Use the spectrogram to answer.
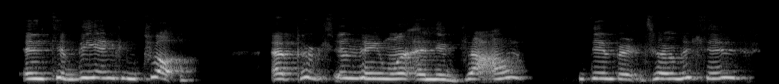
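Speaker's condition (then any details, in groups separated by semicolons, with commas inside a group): Cerebral palsy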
